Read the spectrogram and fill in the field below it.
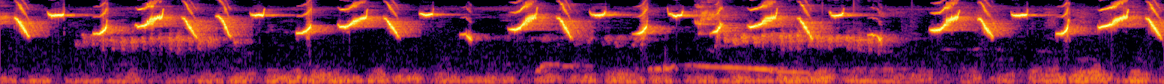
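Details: Long-tailed shrike in a combination fill-in song meant to make other shrikes reply: fast repeated sharp downslurred whistles and high flicks, with a brief pause near the end.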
